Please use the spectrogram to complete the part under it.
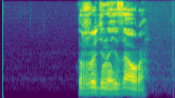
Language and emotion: Russian, angry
